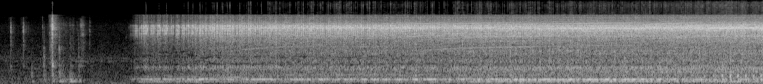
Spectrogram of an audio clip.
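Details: Singer Model 513 sewing machine motor after motor belt replacement and adjustment spins up to a steady, even whir with a smooth hum; sounds healthy.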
